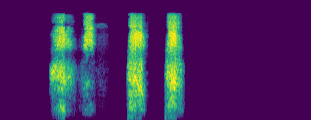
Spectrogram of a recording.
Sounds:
Sniff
